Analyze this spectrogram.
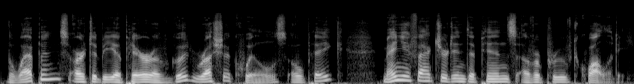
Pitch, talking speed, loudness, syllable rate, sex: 130 Hz, 170 wpm, -18 LUFS, 5.6 syllables/s, male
